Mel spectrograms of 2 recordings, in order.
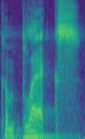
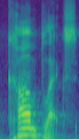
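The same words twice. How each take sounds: First: The stress is on the second syllable. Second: The stress is on the first syllable. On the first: The speaker calls it wrong. "e não complex" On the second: The speaker calls it right. "a ênfase ou stress... é colocada na primeira sílaba. Então você fala complex"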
